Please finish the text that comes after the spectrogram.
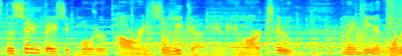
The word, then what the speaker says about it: Celica: Yes, it's pronounced Celica. I watched the product training. First, let's examine the four-cylinder. It's the same basic motor powering Celica and MR2, making it one of the most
